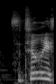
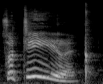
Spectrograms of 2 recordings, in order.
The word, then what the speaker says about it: Sottile: Basic PH says, as an Italian, Satilli sounds strange. Yeah, it does sound strange. It should be Sottile.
